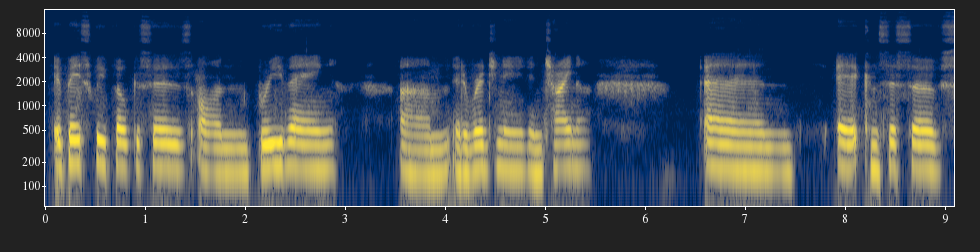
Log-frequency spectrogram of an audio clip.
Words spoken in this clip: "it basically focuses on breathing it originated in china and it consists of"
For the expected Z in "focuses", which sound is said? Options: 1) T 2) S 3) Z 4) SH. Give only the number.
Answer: 3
